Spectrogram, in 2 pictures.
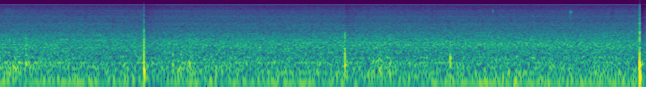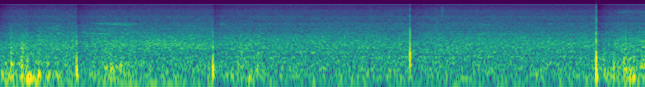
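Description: Distant aerial firework shells bursting: six sharp reports about two seconds apart, over a steady low background rumble.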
